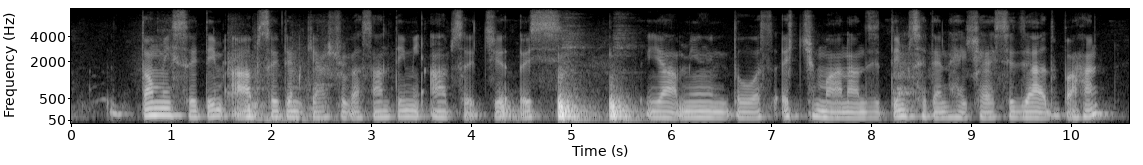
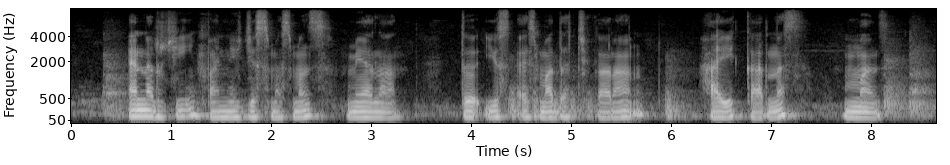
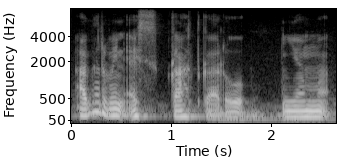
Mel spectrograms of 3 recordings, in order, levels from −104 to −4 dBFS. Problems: constant background noise, background conversations at intervals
